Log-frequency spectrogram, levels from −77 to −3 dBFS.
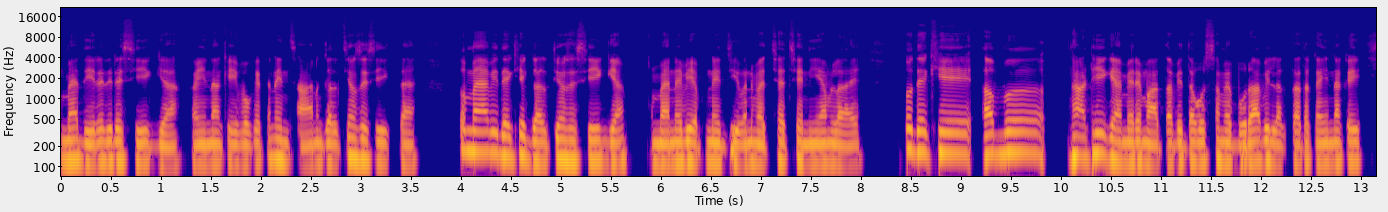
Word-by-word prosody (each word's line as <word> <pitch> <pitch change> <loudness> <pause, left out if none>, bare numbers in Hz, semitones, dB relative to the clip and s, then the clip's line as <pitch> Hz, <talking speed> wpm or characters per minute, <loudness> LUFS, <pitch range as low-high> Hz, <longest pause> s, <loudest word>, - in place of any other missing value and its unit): मैं 125 +1 +2
धीरे-धीरे 115 +1 +1
सीख 115 -3 -2
गया, 100 -1 0 0.2
कहीं 110 +1 0
न 110 0 +1
कहीं 110 0 -2
वो 110 0 0
कहते 115 +2 -5
हैं - - -2
ना 130 - +1
इंसान 110 -2 -1
गलतियों 115 +4 0
से 125 -1 +2
सीखता 115 -2 -4
है, 105 - -4 0.4
तो - - 0
मैं 165 -1 +3
भी 160 -1 0
देखिए 140 -1 +1
गलतियों 120 +1 +1
से 120 -1 +2
सीख 120 -1 -1
गया, 115 +1 0 0.3
मैंने 110 +1 +3
भी 120 0 +4
अपने 115 0 0
जीवन 110 +2 0
में 110 - +2
अच्छे-अच्छे 115 +2 -2
नियम 110 +1 +1
लाए, 105 -1 -1 0.5
तो 180 - +4
देखिए 160 -1 +1 0.2
अब 150 +2 +2 0.7
हाँ, 140 -1 +4
ठीक 155 -2 +1
है, 120 -3 +4
मेरे 115 +1 +2
माता-पिता 110 +1 0
को 115 - +1
उस 115 +2 -2
समय 115 -2 +1
बुरा 115 +3 +4
भी 125 +1 +2
लगता 110 -1 -2
था 110 - -2
कहीं 110 0 -1
न 115 0 0
कहीं, 115 0 -1
115 Hz, 230 wpm, -23 LUFS, 110-125 Hz, 0.7 s, भी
